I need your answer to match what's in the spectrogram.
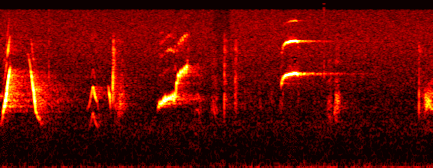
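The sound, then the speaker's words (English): A lyrebird mimics a pied butcherbird's song phrase: a short run of clear, liquid whistles with quick downward and upward slides, fairly loud, with quiet pauses between notes. “There, one of the many melodious liquid song phrases of the pied butcher bird.”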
